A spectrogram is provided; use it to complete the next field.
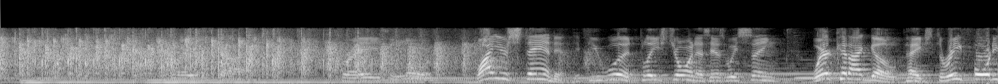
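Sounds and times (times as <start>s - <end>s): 
church congregation clapping their hands: 0.0s - 6.6s
low sustained instrumental tones: 0.0s - 9.9s
speech: 4.8s - 9.9s.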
